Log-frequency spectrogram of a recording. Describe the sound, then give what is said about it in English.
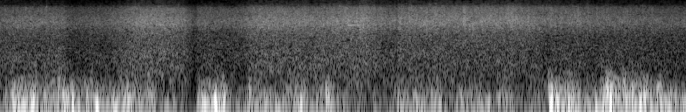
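Wind blowing hard through giant front-yard trees during a bad storm: a broad, rushing roar of leaves and gusts, with a few stronger low bursts rising out of a constant hiss. “I got some giant, trees in my front yard, and they're blowing in the wind, but they're not super crazy as of yet.”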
